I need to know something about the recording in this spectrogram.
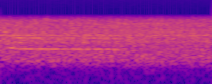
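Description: Steady outdoor background noise, with a faint held tone through about the first second.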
